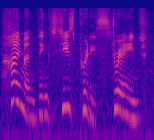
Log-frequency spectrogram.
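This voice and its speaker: Very squeaky childlike fairy sidekick. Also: female voice, expressive, slow, fairly bright tone, a little hiss or hum, full character voice, low-quality recording. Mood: puzzled, blunt. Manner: speaks of herself in the third person, exclaiming. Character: small childlike fairy companion, excitable, blunt, easily baffled. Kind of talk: English video game voice acting. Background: game music.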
